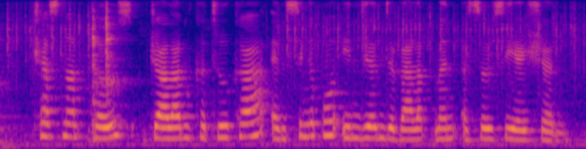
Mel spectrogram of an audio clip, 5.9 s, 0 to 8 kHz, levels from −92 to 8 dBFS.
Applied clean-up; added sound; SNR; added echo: none; Bicycle; 15 dB; none.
